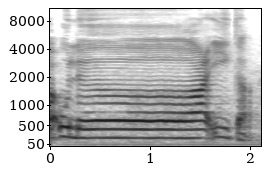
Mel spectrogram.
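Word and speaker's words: أُولَٰئِكَ: व उलाइका ये भी मद्दे मुत्तसिल का कायदा है, हमज़ा इसी कलीमे में है।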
